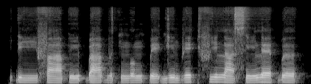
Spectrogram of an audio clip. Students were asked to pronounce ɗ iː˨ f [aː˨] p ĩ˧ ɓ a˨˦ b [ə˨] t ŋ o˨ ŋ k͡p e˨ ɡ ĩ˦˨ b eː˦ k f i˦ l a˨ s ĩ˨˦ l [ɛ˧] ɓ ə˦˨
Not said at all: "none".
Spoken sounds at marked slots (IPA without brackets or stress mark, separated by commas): aː˨, ə˨, ɛ˦˨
